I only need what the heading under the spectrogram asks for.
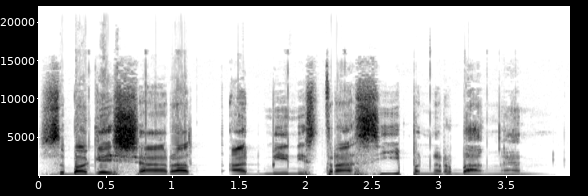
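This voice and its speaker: A man speaks at a slow pace in a casual vlog monologue. His delivery is halting and thoughtful, with gaps in the middle of sentences. His pitch is mid-range and the sound is dry, with very little room. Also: darkish tone, no echo. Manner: halting, reflective, with long pauses mid-sentence. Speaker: vlogger.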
